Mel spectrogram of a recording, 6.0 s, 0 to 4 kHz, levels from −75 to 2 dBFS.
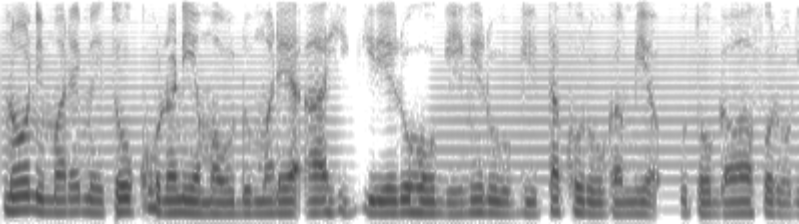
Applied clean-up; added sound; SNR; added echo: none; Brass instrument; 17 dB; none.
